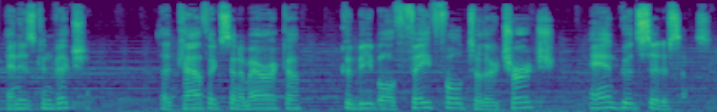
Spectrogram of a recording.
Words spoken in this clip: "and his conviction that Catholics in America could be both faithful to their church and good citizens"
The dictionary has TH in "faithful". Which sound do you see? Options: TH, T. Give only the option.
TH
